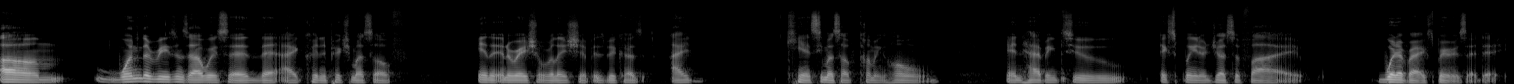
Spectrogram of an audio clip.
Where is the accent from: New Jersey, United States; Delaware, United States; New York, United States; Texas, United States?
New York, United States; New York City; I grew up in the Bronx, all black neighborhood, essentially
